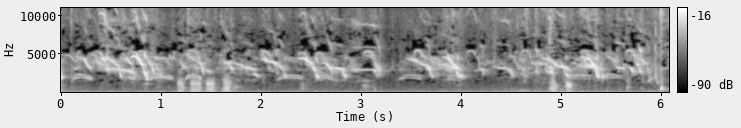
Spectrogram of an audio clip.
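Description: A flock of young chickens peeping: many short, high-pitched chirps overlapping throughout, with a lower clucking call about a second and a half in.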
